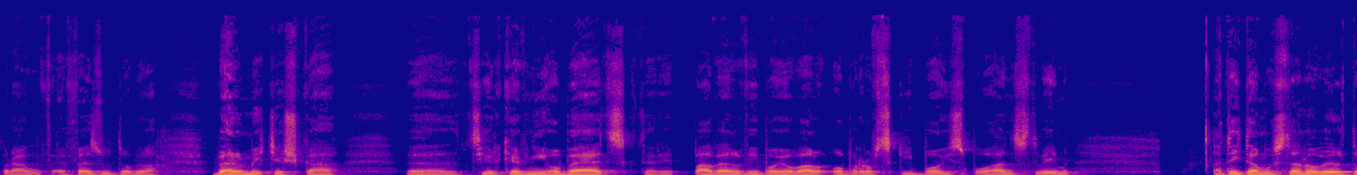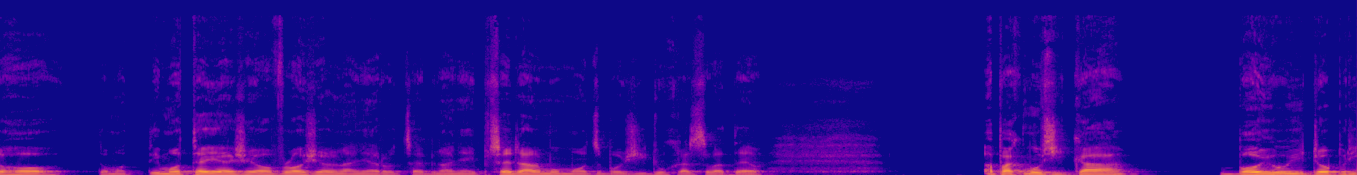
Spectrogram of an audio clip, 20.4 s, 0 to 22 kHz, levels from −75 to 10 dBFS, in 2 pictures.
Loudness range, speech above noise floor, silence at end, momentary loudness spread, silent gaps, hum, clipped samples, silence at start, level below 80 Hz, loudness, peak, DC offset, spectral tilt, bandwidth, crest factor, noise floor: 7 LU; 54 dB; 0 s; 16 LU; none; none; under 0.1%; 0.05 s; -58 dBFS; -21 LUFS; 0 dBFS; under 0.1%; -6.5 dB/octave; over 20 kHz; 20 dB; -74 dBFS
